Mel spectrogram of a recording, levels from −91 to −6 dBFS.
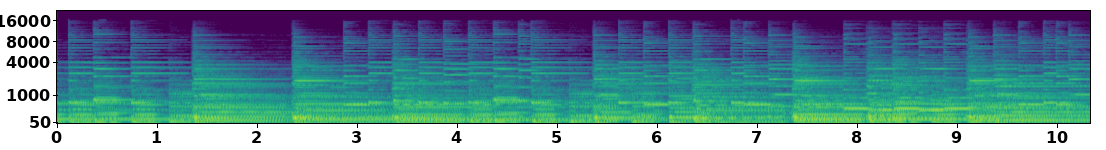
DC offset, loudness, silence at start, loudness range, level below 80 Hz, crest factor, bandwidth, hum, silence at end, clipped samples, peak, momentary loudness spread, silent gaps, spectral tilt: under 0.1%; -24 LUFS; 0 s; 2 LU; -34 dBFS; 16 dB; 16 kHz; none; 0 s; under 0.1%; -8 dBFS; 5 LU; none; -6 dB/octave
